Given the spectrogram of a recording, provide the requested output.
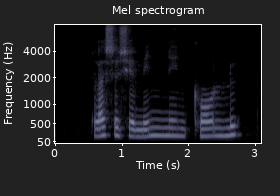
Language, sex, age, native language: Icelandic, male, 10, Icelandic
